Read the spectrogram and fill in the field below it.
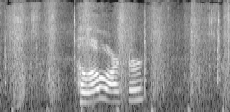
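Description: A young boy answers in a high voice.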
